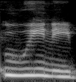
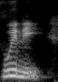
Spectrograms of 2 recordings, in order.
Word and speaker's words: Uini: I always say Uini, but it's Winnie.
